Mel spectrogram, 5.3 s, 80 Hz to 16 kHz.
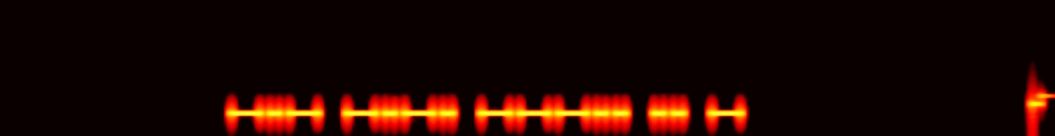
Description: Morse code, heard as a keyed tone, about 25 wpm, 700 Hz. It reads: KC8IT
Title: USA Call Signs - 2x Character Spacing - 25wpm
